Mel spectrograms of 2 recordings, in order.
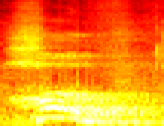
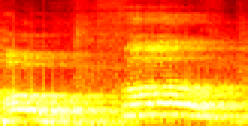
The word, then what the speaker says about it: hope: এটা বলার বিষয় দেখো আমাদের প্রত্যেকটার শেষেই কি আছে ই ইর উচ্চারণ হবে না হোপি না কি হোপ হোপ হোপ হুপ না হোপ হোপ খেয়ার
